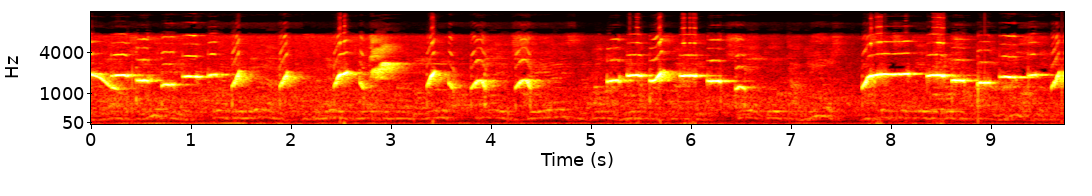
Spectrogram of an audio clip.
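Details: Cockatiel whistling a training song for teaching another cockatiel to sing: rapid series of short whistled notes, many rising sharply, with a few harsher chirps and a brief quieter stretch before a loud held whistle.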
